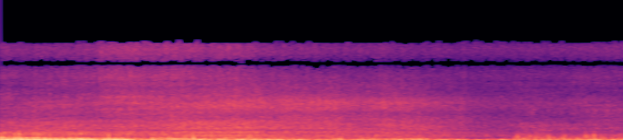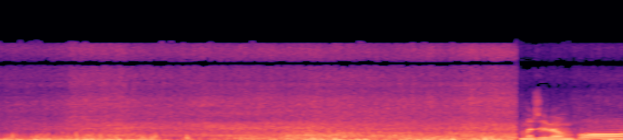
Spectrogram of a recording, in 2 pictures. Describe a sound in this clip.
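Small waves wash and hiss onto a sandy shore.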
